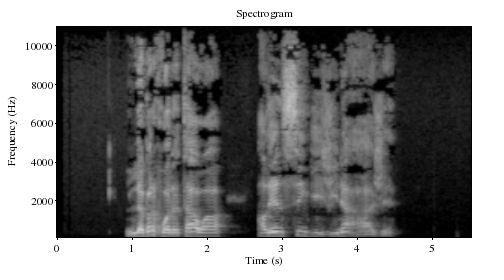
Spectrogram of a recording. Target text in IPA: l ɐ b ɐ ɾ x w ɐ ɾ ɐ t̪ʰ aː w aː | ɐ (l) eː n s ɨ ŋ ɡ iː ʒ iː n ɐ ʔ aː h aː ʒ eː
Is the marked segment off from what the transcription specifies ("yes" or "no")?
no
